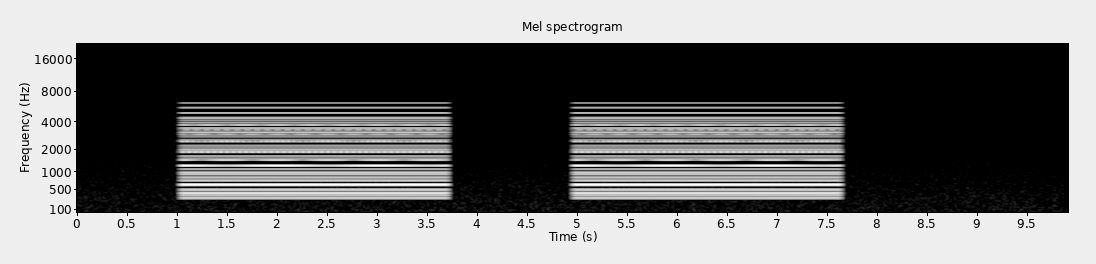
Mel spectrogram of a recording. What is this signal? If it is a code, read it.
Train horn signal, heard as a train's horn. 2 long. On North American railways: brakes released, proceed.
